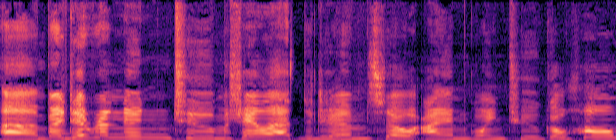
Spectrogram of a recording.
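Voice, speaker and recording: Noticeable background noise sits behind a woman whose high-pitched voice has lively intonation. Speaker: fitness vlogger and personal trainer. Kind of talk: casual vlog. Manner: chatty, filler-heavy.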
